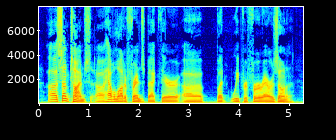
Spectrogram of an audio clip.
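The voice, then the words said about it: New York accent. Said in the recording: “It sounds like you have a New York accent.”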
